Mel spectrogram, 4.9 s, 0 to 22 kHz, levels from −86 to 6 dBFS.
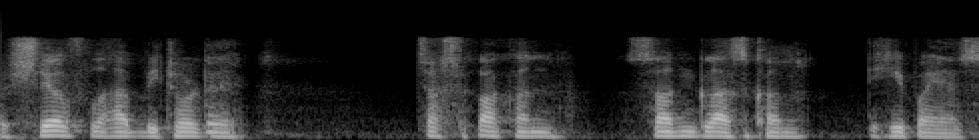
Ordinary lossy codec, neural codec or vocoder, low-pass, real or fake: none; codec, 16 kHz, 1.1 kbps, Voila-Tokenizer; 7.2 kHz; fake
